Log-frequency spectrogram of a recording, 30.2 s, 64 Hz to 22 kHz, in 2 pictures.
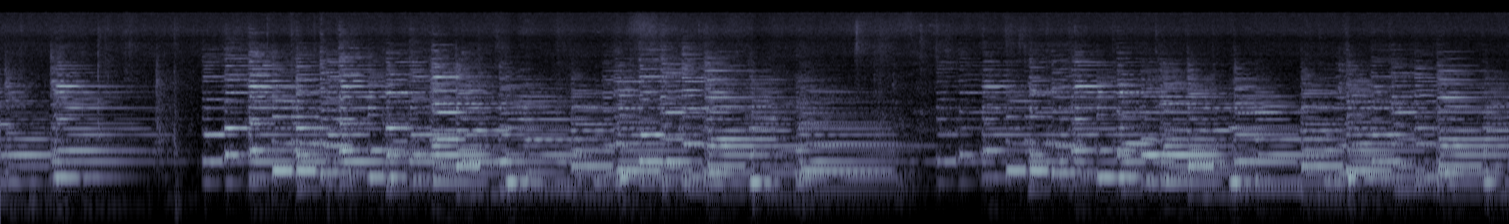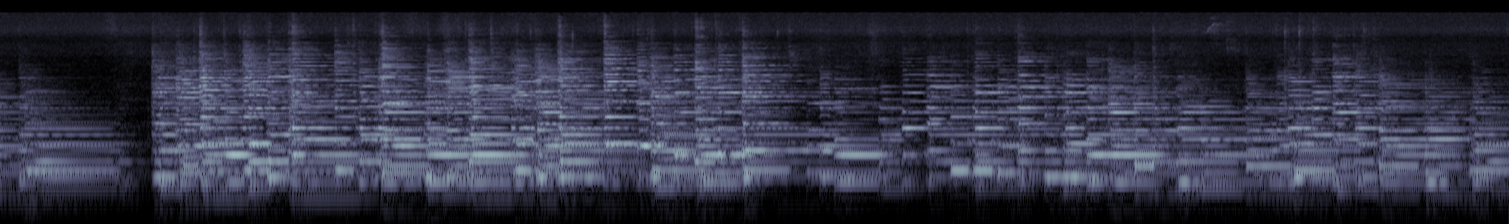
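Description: A quartet of classical guitars playing an arrangement of Irish harp tunes together, plucked melody over chords. The music pauses briefly about 2 s in and again at about 16 s, then starts up again.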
